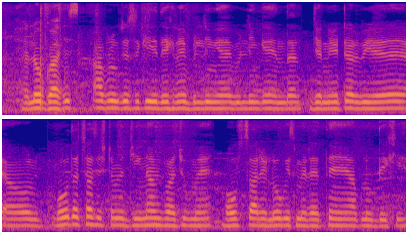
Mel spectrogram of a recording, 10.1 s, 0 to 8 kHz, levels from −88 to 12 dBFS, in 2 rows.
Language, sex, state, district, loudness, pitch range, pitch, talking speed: Hindi, male, Bihar, Saran, -21 LUFS, 175-185 Hz, 175 Hz, 225 wpm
